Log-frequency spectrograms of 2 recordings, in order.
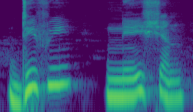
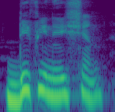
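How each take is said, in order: First: definition stretched slowly, part by part; teacher models definition slowly; slow syllable by syllable. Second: Said in the usual way. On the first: Shown as a demonstration. (धीरे-धीरे शब्द तोड़कर) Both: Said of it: "meaning मिलाते हैं".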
